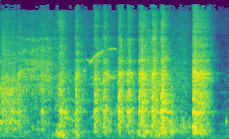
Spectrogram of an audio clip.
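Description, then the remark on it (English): A chair creaks and squeaks as someone shifts their weight, with a thin rising squeal partway through and several rough, scraping creaks over about two seconds, no talking. “Good creaky chair. Why does all my chairs creak?”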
